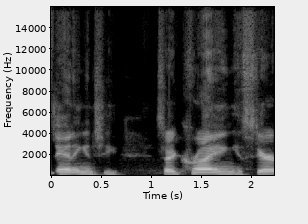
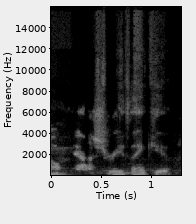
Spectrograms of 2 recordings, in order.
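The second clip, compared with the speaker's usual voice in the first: much softer, gentle gratitude; soft thanks; 7 semitones lower, 14 dB quieter than usual. Retold or imitated. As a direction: murmur a quiet thank you. Chelsea quoted, soft gratitude.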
